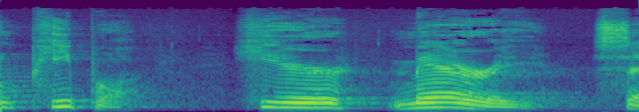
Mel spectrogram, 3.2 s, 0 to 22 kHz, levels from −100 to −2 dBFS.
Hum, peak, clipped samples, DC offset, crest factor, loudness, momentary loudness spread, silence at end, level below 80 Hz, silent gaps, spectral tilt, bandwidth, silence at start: none; -6 dBFS; under 0.1%; under 0.1%; 18 dB; -22 LUFS; 16 LU; 0 s; -76 dBFS; none; -4 dB/octave; 16.5 kHz; 0 s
